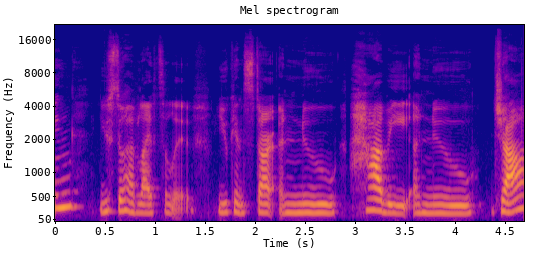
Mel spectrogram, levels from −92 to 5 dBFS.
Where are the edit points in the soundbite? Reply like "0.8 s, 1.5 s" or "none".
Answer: 1.5 s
